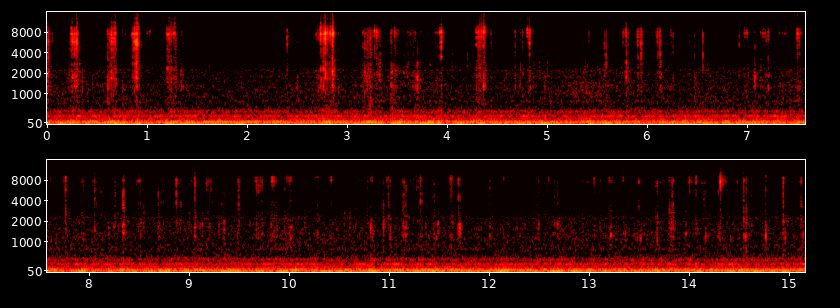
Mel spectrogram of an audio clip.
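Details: Four pet guinea pigs, boars Shiro (tri-colour American) and Crash (red American) with sows Cookie (long-haired mini yak) and Peanut (Abyssinian), eating freshly washed garden romaine lettuce; rapid crisp crunching clicks in dense bursts over a steady low hum.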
